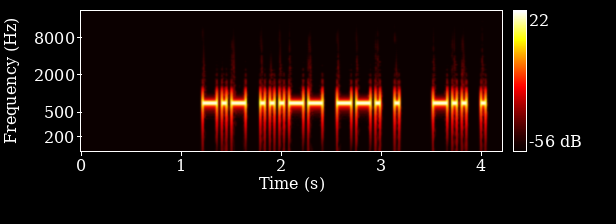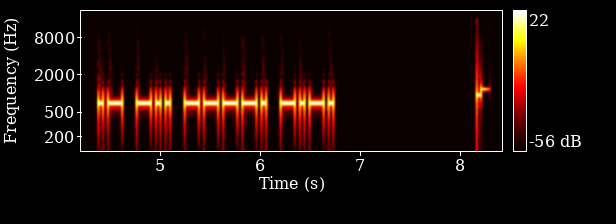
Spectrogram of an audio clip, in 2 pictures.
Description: Morse code, heard as a keyed tone, about 25 wpm, 700 Hz. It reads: K3GE DE AD9C
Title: USA Callsign DE Callsign - 4 Characters - 25wpm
